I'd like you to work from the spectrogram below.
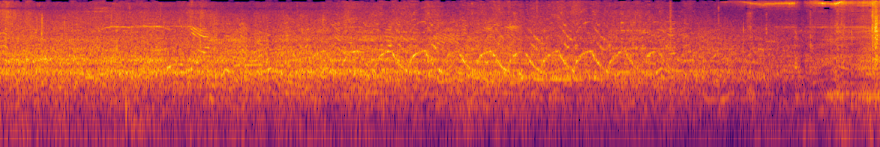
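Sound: emergency vehicle siren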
